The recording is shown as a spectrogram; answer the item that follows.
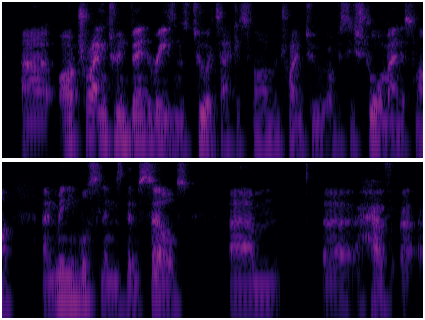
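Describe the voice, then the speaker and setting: A man with a British accent at medium pitch, moderate pace and fairly even intonation. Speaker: Islamic lecturer. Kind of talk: online lecture. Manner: hesitant, many fillers and restarts.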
